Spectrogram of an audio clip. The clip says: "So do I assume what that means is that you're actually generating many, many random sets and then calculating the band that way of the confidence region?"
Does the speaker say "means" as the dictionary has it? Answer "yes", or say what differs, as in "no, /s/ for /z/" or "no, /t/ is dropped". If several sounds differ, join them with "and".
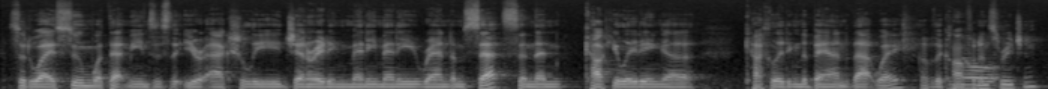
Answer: yes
